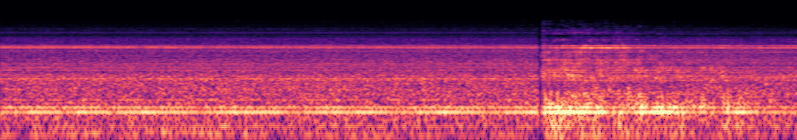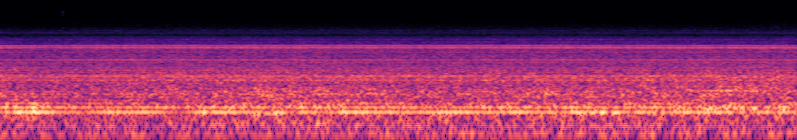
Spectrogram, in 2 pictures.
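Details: Loud, even engine drone with steady humming tones throughout and one brief broadband burst near the middle; no animal voice stands out.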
